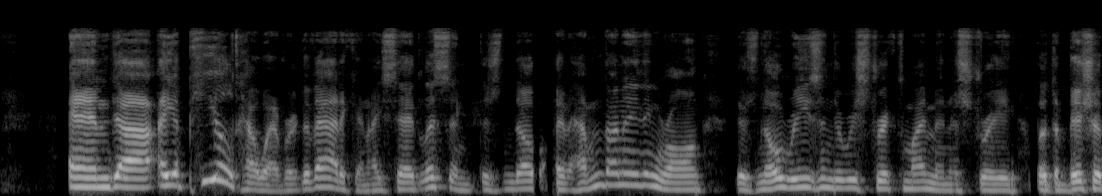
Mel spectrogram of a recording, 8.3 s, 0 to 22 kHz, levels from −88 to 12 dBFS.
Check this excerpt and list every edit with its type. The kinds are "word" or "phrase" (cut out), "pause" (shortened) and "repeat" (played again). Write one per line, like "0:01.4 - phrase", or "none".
0:02.3 - word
